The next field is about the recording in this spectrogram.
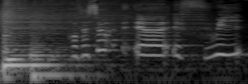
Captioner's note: with French accent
